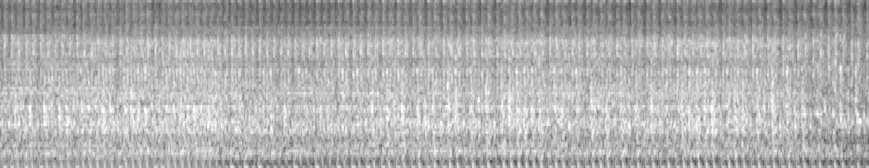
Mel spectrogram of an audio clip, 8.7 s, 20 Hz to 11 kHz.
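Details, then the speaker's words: Hatz diesel converted to Otto cycle on woodgas from a gasifier, after retarding ignition about 10°; crisp, steady chuffing of about three beats per second, running smoothly and sounding much better; normal running. "it's about 10° earlier now now I'm very oh that sounds a lot better"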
